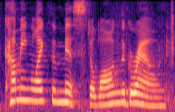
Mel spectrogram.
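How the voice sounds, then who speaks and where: A woman narrating a radio play in a measured, deliberate storytelling style. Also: a little high, lively intonation, slight background noise, rough recording.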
